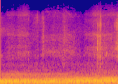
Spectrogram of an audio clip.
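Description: Steady low hum with a faint hiss, the constant background of a workshop bay, with no distinct knocks or tools.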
